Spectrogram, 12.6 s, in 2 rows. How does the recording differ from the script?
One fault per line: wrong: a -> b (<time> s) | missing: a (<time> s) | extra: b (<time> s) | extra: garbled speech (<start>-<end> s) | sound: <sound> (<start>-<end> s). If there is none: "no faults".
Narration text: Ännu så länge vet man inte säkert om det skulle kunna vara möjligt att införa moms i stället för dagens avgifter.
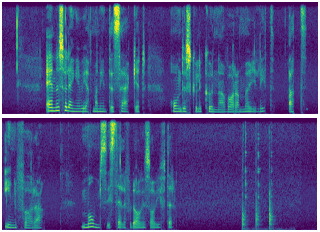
sound: thud (11.1-12.2 s)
